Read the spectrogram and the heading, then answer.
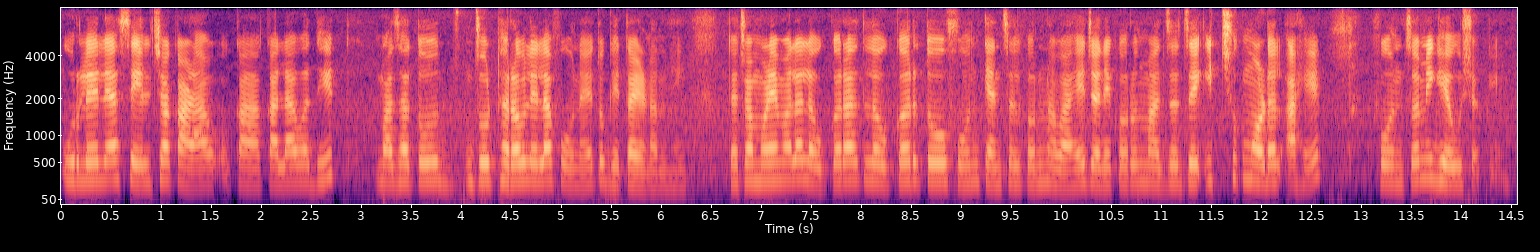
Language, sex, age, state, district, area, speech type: Marathi, female, 18-30, Maharashtra, Ratnagiri, urban, spontaneous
